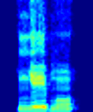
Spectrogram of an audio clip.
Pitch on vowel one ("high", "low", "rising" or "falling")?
high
